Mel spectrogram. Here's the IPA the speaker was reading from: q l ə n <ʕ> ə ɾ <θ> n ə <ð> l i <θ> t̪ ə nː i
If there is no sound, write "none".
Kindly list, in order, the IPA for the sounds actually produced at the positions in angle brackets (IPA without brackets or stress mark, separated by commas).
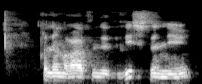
ʁ, f, ð, s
